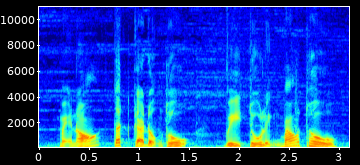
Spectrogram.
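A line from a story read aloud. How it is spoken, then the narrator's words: Angry yell. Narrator (Vietnamese): Tên béo ngốc trệ trong giây lát, rốt cuộc phục hồi tinh thần, giận dữ hét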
